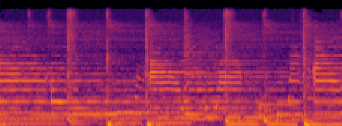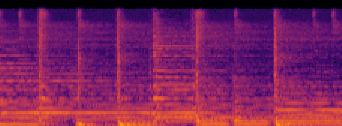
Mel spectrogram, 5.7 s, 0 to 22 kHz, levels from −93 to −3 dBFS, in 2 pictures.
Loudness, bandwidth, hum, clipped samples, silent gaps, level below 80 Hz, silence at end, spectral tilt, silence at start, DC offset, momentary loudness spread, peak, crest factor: -31 LUFS; 16.5 kHz; none; under 0.1%; none; -38 dBFS; 0 s; -4 dB/octave; 0 s; under 0.1%; 6 LU; -14 dBFS; 18 dB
